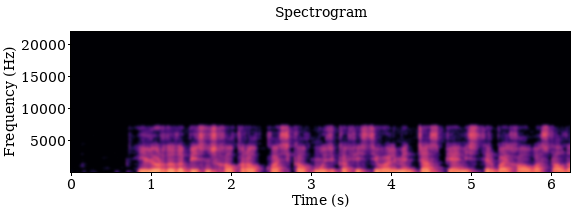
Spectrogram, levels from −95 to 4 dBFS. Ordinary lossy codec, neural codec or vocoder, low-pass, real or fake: none; none; 7.2 kHz; real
